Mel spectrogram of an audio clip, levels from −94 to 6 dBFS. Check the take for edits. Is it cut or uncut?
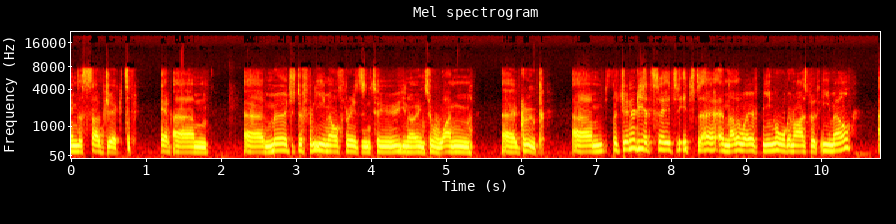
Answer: cut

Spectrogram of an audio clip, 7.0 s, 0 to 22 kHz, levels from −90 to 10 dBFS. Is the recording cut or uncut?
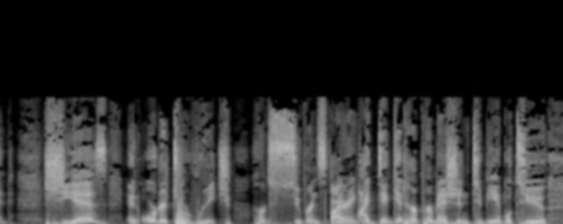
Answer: cut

